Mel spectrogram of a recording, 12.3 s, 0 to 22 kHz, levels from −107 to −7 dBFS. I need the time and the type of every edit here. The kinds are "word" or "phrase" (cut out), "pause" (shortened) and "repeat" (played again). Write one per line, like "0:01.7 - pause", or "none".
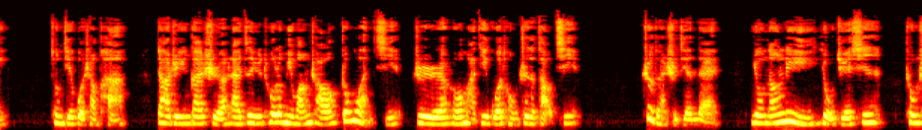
0:05.4 - pause

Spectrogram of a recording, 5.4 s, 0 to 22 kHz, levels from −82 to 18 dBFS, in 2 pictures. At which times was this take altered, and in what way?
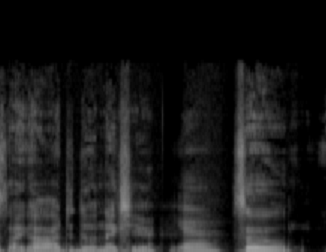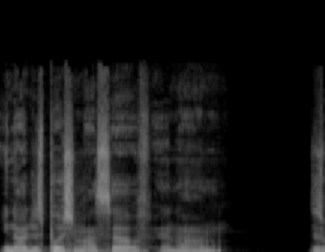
0:01.4 - pause

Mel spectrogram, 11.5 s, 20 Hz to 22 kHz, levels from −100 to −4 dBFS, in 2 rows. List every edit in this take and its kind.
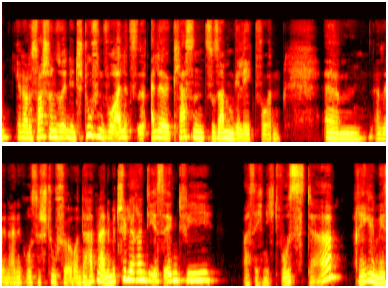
none

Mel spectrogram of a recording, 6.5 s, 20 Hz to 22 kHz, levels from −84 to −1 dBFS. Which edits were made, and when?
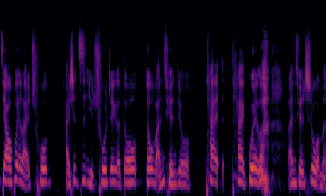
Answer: none

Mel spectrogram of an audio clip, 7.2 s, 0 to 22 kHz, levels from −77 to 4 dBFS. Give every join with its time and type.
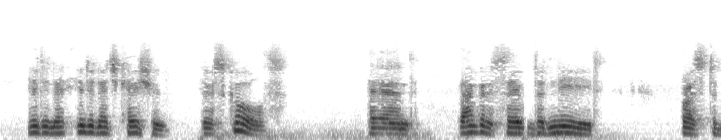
0:02.0 - word
0:04.6 - word
0:05.2 - phrase

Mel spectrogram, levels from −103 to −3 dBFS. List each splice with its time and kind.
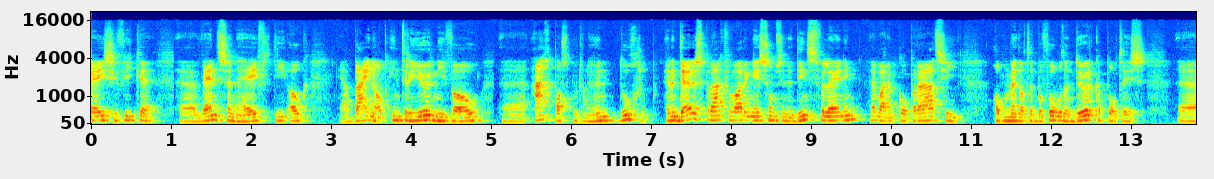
0:01.0 - pause
0:05.0 - pause
0:06.1 - phrase
0:07.1 - pause

